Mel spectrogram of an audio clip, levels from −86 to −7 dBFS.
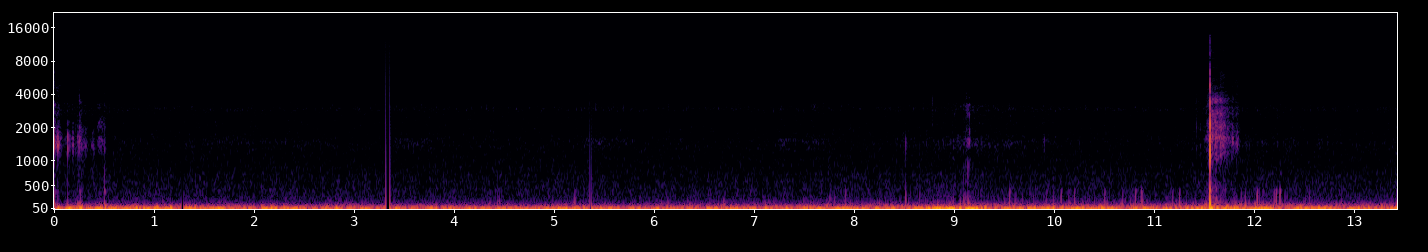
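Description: The stream's segment time stamps don't line up, leaving a gap between stream segments that the player fills with silence at each boundary, which fits segments about 2 s long. The audio drops out in short, hard-edged holes at 1.28–1.31 s (about 25 ms), 3.32–3.37 s (about 40 ms) and 5.36 s, spaced roughly two seconds apart. Nothing is lost; the sound simply resumes after each pause.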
